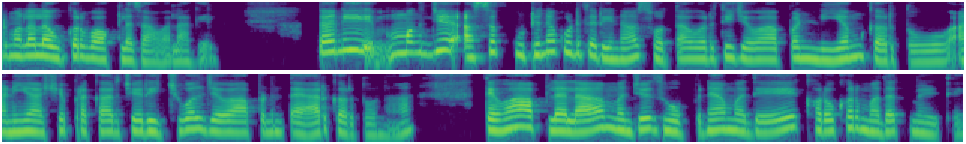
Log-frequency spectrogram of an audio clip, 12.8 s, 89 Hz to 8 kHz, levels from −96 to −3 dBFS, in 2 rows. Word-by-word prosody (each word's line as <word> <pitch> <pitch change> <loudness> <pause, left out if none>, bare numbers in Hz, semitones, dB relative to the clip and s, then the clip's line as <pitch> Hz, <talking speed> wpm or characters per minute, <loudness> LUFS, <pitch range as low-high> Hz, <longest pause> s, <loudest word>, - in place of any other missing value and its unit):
तर 230 - -5
मला 235 +1 +3
लवकर 220 -1 +3
वॉकला 185 0 -1
जावं 160 - -5
लागेल. 165 +4 -9 0.7
आणि 340 +5 +5
मग 285 +2 +2
जे 330 +1 +5
असं 215 +7 +4
कुठे 250 +1 0
ना 305 - +2
कुठेतरी 250 -8 -1
ना, 190 +3 -1
स्वतःवरती 195 0 -3
जेव्हा 185 -1 0
आपण 200 +2 -1
नियम 190 +5 0
करतो. 165 -2 -4
आणि 180 +1 0
अशा 180 +2 -1
प्रकारचे 185 +1 -2
रिच्युअल 195 +4 0
जेव्हा 180 -2 +1
आपण 175 +1 -5
तयार 165 +1 0
करतो 150 -4 -5
ना, 165 +4 -10 0.5
तेव्हा 210 +5 +5
आपल्याला 195 -4 +4
म्हणजे 210 -1 +1
झोपण्यामध्ये 195 +1 -1
खरोखर 200 +4 -1
मदत 180 +1 -3
मिळते. 155 - -8
190 Hz, 165 wpm, -27 LUFS, 180-220 Hz, 0.7 s, आणि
